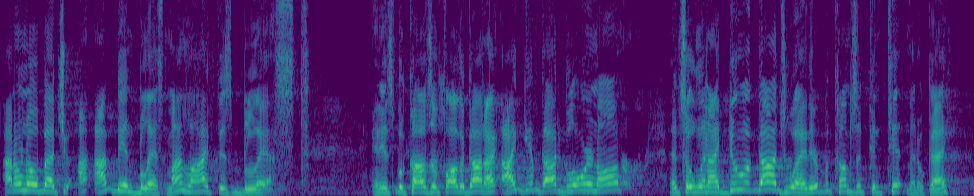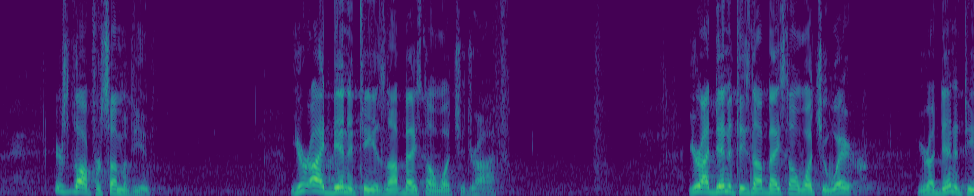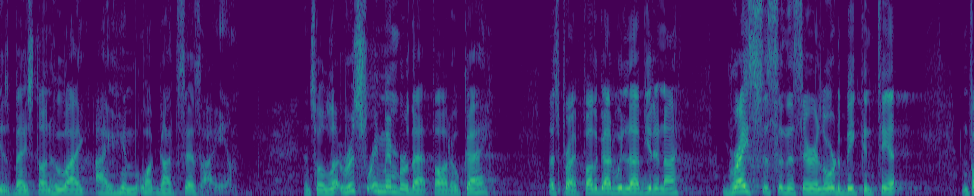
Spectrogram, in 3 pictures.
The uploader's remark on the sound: Recorded live during our Wednesday night service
